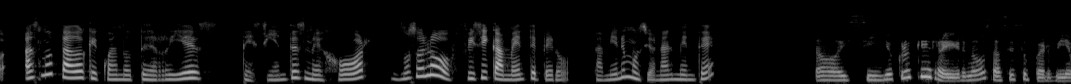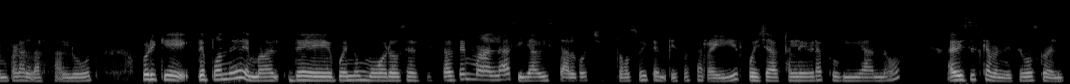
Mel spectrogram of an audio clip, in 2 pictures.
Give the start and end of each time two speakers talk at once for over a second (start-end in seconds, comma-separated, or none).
none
